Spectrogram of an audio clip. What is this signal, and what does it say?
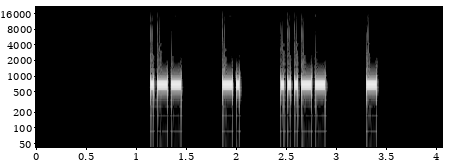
Morse code, heard as a keyed tone, about 36 wpm, spaced as for 16 wpm, 700 Hz. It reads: WN3T
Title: USA Call Signs - 4 Characters - 4x Character Spacing - 35wpm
